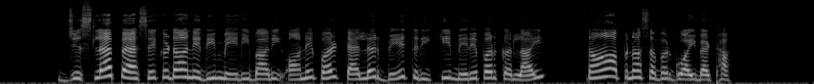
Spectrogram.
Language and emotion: Dogri, angry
